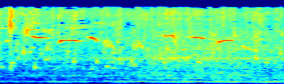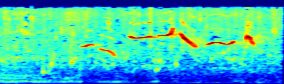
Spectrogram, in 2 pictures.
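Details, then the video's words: Magpie-robin song as a lure for quiet kacer: mostly low hum and faint distant notes at first, then a loud final burst of sharp, winding whistled phrases near the end. "TERAPI PANCINGAN SEMUA JENIS KACER AGAR CEPAT GACOR, ,YANG MALAS BUNYI LANGSUNG GACOR"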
